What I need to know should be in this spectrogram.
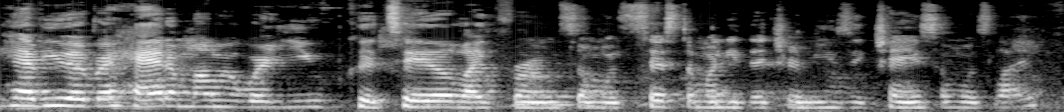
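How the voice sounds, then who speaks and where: A woman's voice: medium pitch, level tone, fairly quick. Chatty woman interviewer at a crowded event. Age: 30s. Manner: chatty, many fillers and likes. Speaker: interviewer and blogger. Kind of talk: casual interview. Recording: noisy live event with crowd. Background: loud crowd.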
